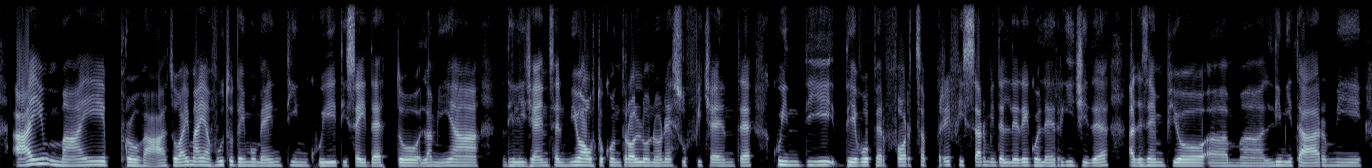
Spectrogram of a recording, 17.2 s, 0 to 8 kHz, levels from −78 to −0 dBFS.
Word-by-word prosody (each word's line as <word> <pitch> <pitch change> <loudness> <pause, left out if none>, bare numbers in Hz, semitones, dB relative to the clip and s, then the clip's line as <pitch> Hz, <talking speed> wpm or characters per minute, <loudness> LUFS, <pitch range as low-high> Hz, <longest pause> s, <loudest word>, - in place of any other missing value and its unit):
hai 190 +8 +5
mai 165 -2 +1
provato 135 0 +1
hai 160 +3 +2
mai 165 -1 +3
avuto 165 +4 -1
dei 155 -2 0
momenti 150 +1 -3
in 145 -1 -6
cui 145 +1 0
ti 150 - -7
sei 145 0 +2
detto: 140 0 +1
"La 140 +2 -2
mia 145 0 +1 0.3
diligenza, 145 -1 -1
il 145 -1 -1
mio 155 +3 +3
autocontrollo 150 0 +2
non 140 0 -2
è 150 - 0
sufficiente, 145 -1 -2 0.2
quindi 165 -1 0
devo 155 +1 +3
per 150 -2 -2
forza 155 +2 -2
prefissarmi 165 -2 -2
delle 145 -1 +1
regole 145 -1 +1
rigide?" 150 0 -2 0.2
Ad 145 -1 +1
esempio, 145 -1 +2
ehm: 130 -2 -4
"Limitarmi 145 0 -1
145 Hz, 120 wpm, -23 LUFS, 140-155 Hz, 0.3 s, hai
